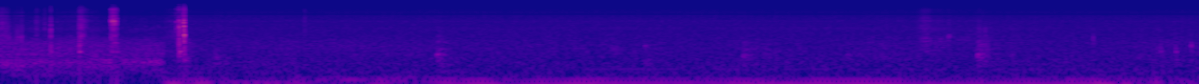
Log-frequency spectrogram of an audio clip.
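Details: Quiet room tone with a steady low hum and a few handling clicks and taps, with no animal sound.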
